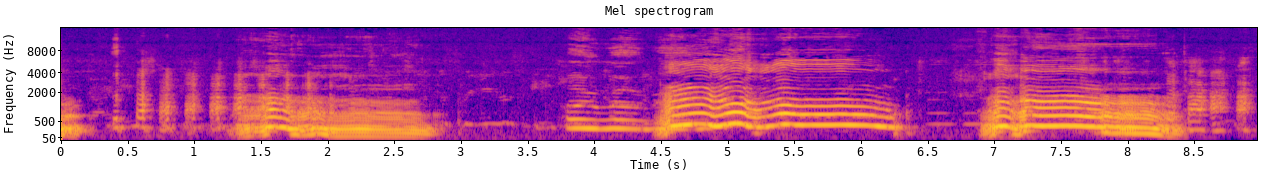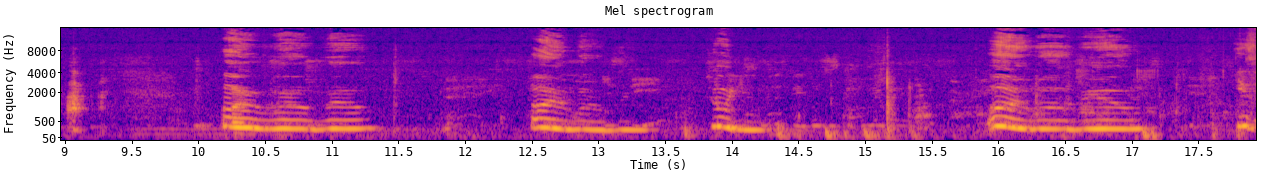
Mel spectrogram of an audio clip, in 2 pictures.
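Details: A Basset Hound howls as he learns to "say" I love you; a series of drawn-out, moaning howls in bursts of one to three seconds, some rising then falling, separated by brief silences.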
